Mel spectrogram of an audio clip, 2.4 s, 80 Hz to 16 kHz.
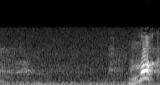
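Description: Steady tape hiss with a low electrical hum underneath, the background noise of an old 1970 audio tape recording.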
